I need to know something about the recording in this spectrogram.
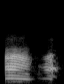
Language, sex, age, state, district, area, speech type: Tamil, female, 45-60, Tamil Nadu, Thoothukudi, urban, conversation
